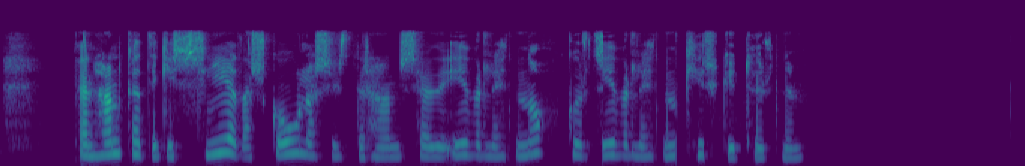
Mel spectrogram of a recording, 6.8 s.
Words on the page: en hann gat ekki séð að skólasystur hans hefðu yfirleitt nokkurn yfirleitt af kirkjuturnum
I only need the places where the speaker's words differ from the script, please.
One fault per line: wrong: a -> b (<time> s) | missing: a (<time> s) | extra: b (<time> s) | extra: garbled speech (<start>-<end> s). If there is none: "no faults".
no faults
